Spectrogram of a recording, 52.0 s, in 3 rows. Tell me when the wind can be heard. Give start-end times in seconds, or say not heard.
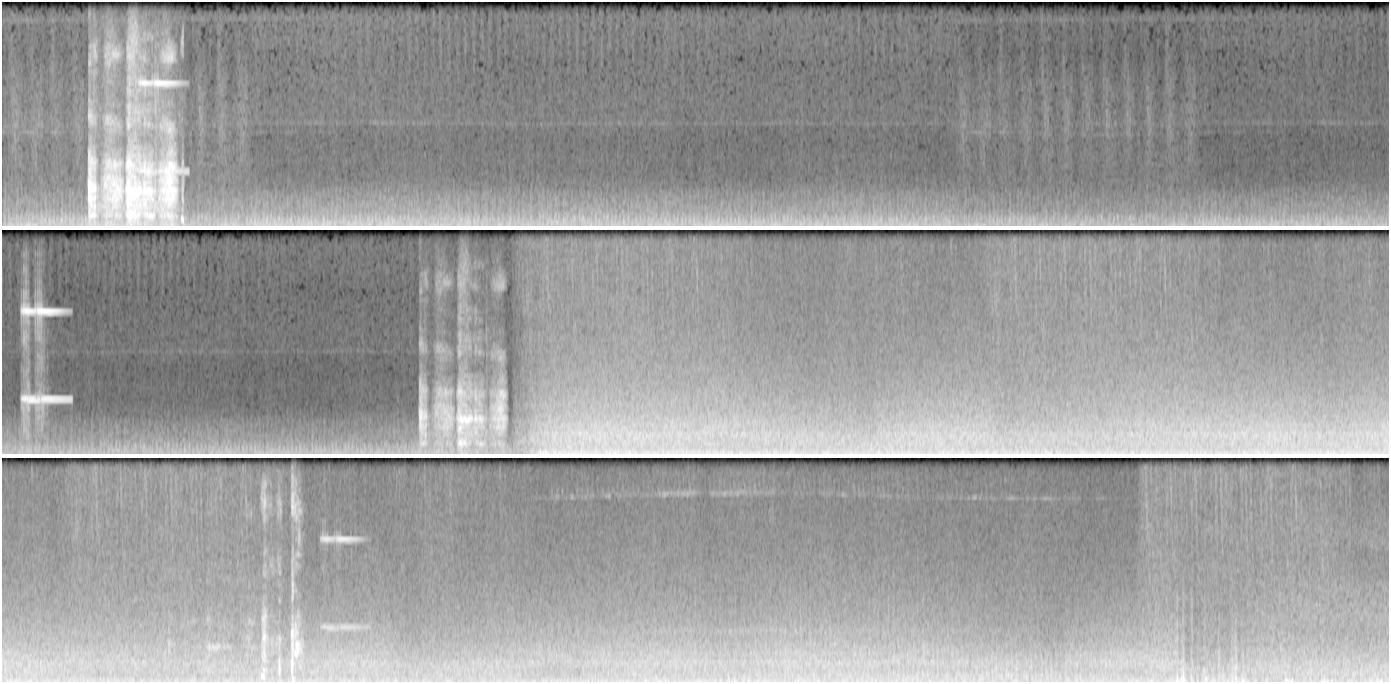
23.9-51.9.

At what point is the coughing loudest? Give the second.
2 s.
